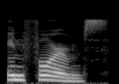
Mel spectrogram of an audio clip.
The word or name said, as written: informs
